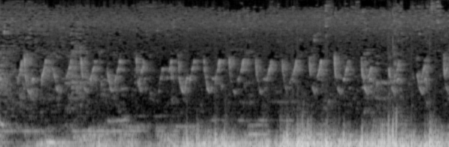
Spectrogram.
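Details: Yellow-bellied prinia, used as a bird-luring recording: a rapid run of short, sharp chirps, about three to four each second, over a constant low rumble that grows louder partway through.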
